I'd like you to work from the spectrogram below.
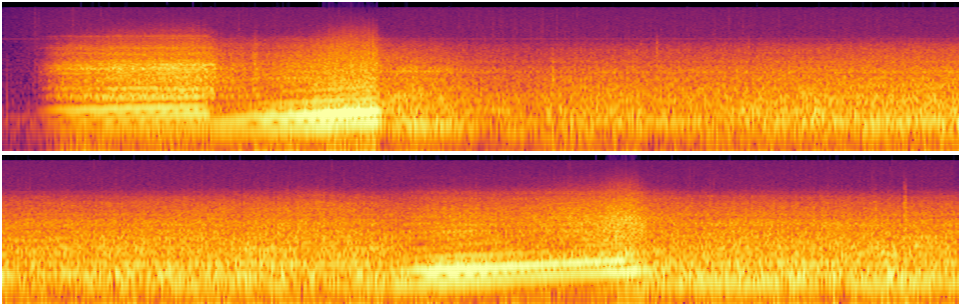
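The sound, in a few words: car driving along road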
